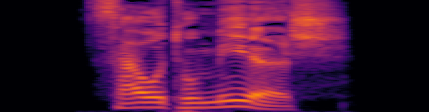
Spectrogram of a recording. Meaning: synonym of santomeisch
- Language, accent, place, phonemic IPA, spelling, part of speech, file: German, Germany, Berlin, /ˈzaːo toˈmeːɪʃ/, são-toméisch, adjective, De-são-toméisch.ogg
